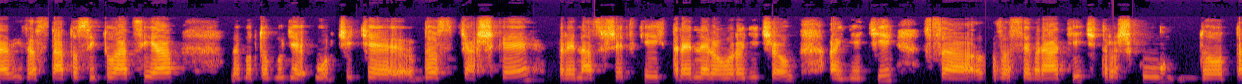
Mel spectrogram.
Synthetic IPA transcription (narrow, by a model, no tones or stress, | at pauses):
aʋizast̪aːt̪ɔsit̪uaːt͡sialɛbɔt̪ɔbuɟɛʔuɾt͡ʃicɛd̪ɔsccaʃkɛːpɾɛnaːsfʃɛt̪kiːxt̪ɾɛːnɛɾɔʊɾɔɟit͡ʃɔ̰ʊajɟɛcisazasɛʋɾaːcict̪ɾɔʃku | d̪ɔt̪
